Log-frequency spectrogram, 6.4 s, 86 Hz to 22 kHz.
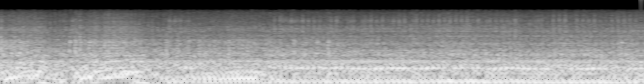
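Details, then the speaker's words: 2014 Linhai Big Horn 400 UTV, cold, just started by jumping ignition wires after the carburettor was refitted: steady, even low idle thump without stumbles, knocks or surging; normal cold idle. "let's see if this mess works so that's good and sounds good"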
